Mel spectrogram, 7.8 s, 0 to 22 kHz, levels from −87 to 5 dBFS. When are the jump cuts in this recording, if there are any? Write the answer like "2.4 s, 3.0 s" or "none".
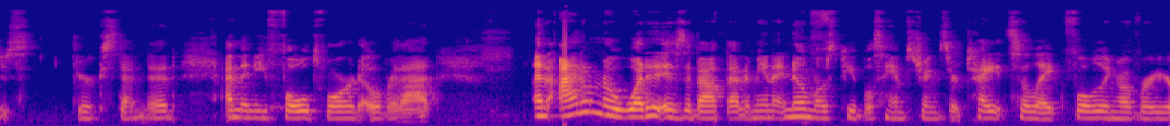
none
